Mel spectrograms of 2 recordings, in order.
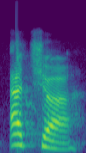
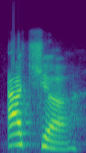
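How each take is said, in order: Both takes have the same delivery.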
